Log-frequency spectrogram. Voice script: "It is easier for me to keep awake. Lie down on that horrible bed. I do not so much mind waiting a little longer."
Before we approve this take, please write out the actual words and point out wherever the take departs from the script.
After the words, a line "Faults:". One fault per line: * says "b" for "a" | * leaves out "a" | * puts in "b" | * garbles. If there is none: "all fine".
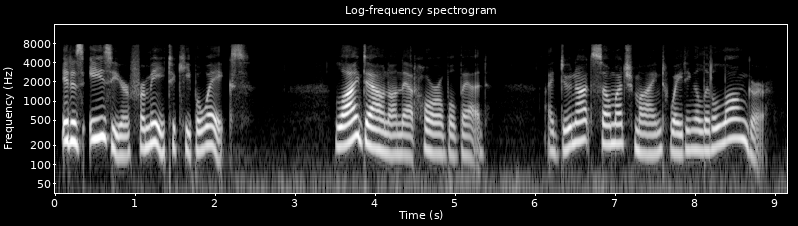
"It is easier for me to keep awakes. Lie down on that horrible bed. I do not so much mind waiting a little longer."
Faults:
* says "awakes" for "awake"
